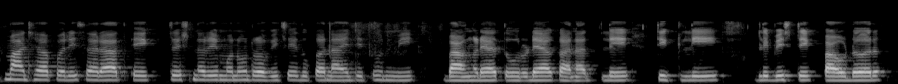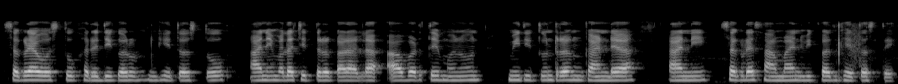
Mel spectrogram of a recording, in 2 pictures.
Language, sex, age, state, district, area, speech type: Marathi, female, 18-30, Maharashtra, Yavatmal, rural, spontaneous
